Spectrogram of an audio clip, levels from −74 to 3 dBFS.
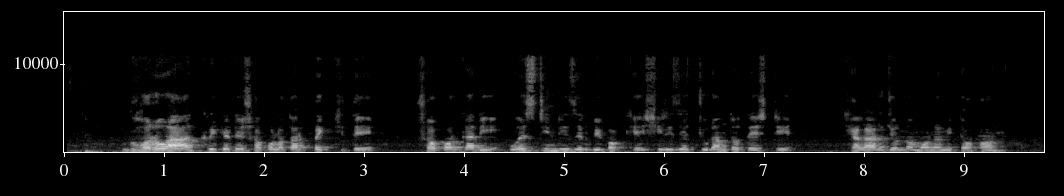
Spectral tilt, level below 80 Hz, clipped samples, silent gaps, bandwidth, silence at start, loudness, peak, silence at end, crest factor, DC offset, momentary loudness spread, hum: -5.5 dB/octave; -56 dBFS; under 0.1%; none; 11.5 kHz; 0.2 s; -24 LUFS; -2 dBFS; 0.4 s; 22 dB; under 0.1%; 15 LU; none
